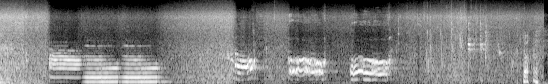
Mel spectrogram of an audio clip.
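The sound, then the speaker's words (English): A seal reproduces human vowel sounds, a series of drawn-out, voice-like sustained tones then shorter gliding calls, over steady hissing water noise in the background, like splashing or rain. “So here's another one of reproducing vowel sounds.”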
